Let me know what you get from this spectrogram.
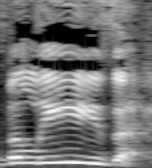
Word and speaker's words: Belize: It's Belize.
